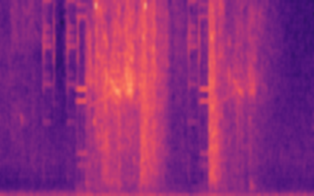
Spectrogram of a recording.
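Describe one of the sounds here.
A heavy piece clanks into place with a whooshing burst.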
